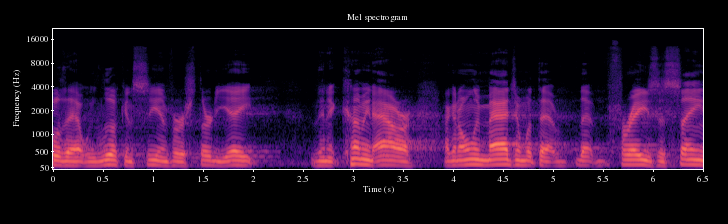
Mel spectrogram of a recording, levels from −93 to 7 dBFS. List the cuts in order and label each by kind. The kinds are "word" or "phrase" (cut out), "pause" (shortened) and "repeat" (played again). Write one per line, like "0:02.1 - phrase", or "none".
0:02.3 - pause
0:03.2 - phrase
